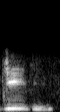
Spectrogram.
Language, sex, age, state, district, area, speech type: Urdu, male, 18-30, Uttar Pradesh, Saharanpur, urban, conversation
